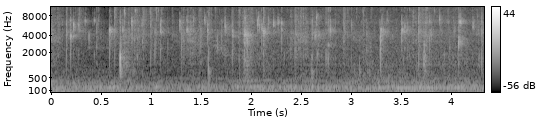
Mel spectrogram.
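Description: Onions fry in a little oil in a pan, giving a steady crackling sizzle with small pops, close and moderately loud, with no talk.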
